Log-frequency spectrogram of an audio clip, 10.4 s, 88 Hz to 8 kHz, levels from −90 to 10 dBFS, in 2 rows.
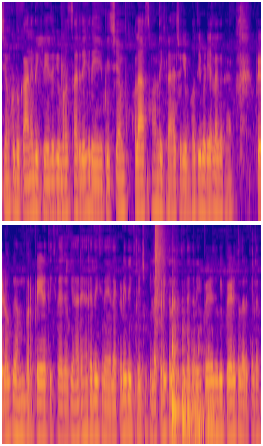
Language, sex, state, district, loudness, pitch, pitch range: Hindi, male, Rajasthan, Churu, -21 LUFS, 105 Hz, 100-110 Hz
